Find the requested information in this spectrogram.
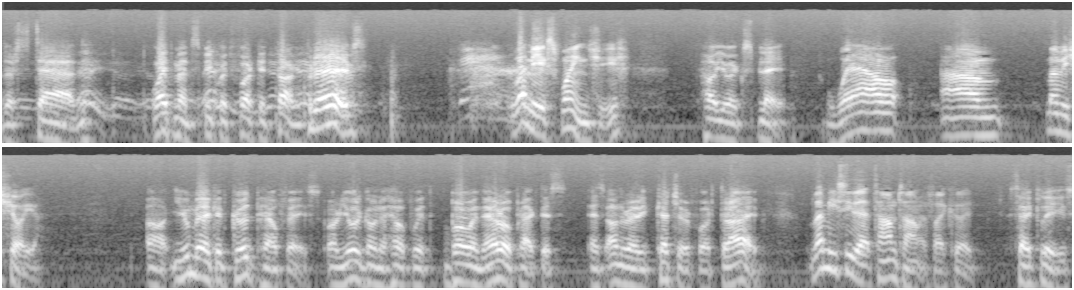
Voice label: promo disco dance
